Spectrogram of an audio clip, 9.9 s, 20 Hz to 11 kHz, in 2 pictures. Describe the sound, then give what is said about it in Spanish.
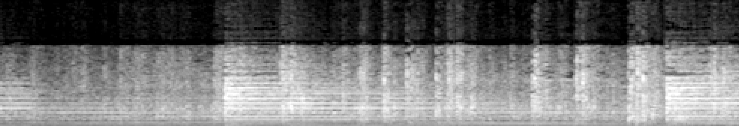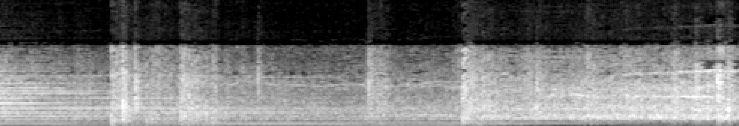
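A clock's bells chime the four quarters before the twelve New Year's Eve chimes that end 1989: a few separate, resonant strikes spaced a second or more apart, each leaving long, shimmering overtones that hang over a steady low background murmur. “Notarán ustedes que el sonido es totalmente diferente, los cuartos a las campanadas.”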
